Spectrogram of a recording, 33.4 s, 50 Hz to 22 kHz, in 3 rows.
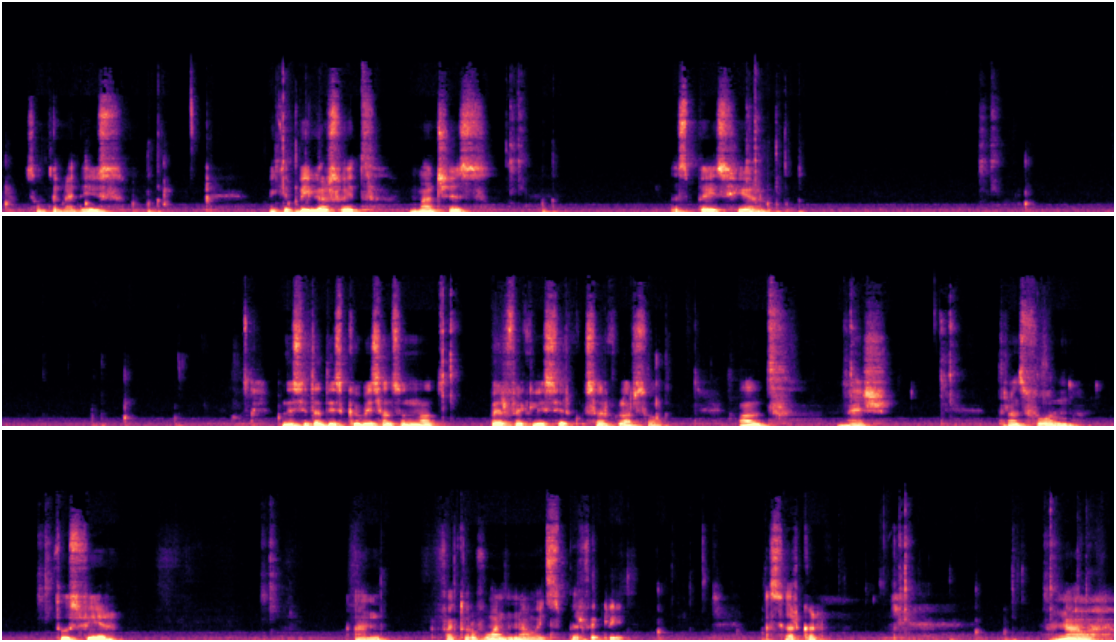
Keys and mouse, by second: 0.1 shift+click, 0.8 click, 1.4 s, 2.8 g, 5.4 s, 7.6 g, 10.3-12.1 drag, 13.6 click, 15.5 click, 17.1 Tab, 17.6 a, 19.5-24.9 drag, 28.1 Tab, 28.9 middle click, 29.4 click, 31.1 click, 32.6 click, 32.9 g.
